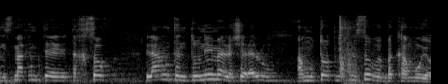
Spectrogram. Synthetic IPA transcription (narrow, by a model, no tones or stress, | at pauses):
nismaχimtet̪aχso̞f | lanut̪antunimaeleʃelelu | amut̪o̞t̪niχnasuvebekamujo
